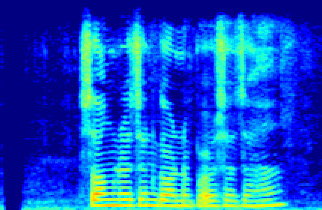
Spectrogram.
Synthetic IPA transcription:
sʌŋrʌt͡sʌnɡʌrnupʌrt͡sʰʌd͡zʌɦã

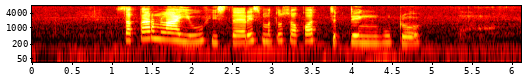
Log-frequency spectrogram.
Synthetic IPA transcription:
səkarməlajuhist̪eɾɪsmət̪usɔkɔ̥ʒ̥ə̤ɖ̥ɪŋwuɖ̥ɔ̤

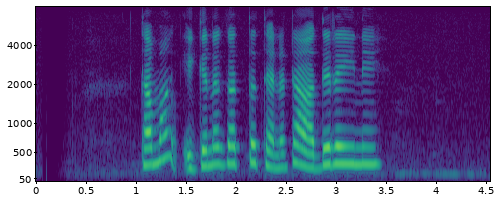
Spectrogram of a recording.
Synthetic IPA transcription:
t̪ɐmaŋeɡenəɡat̪ːɐt̪ænəʈəaːd̪eɾeineː

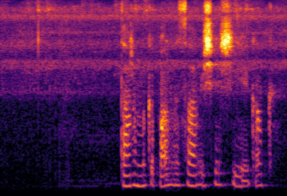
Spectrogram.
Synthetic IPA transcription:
d̪̥aɾməkəpalnəsaːʋiʃeːʃiḛkak

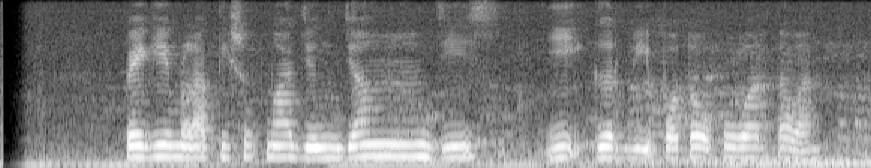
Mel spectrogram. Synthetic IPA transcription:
pɛɡimlat̪isuk̚mad͡ʒɨŋd͡ʒaŋd͡ʒisjikɨrdipɔt̪ɔkuwart̪awan

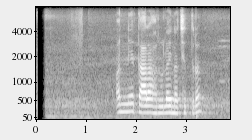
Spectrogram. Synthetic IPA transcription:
ʌnjʌt̪aɾaɦʌɾulajnʌt͡sʰit̪rʌ

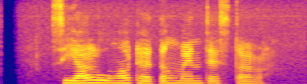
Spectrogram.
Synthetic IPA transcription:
sialuŋɔɖ̥ä̤t̪əŋmant͡ʃɛst̪ər

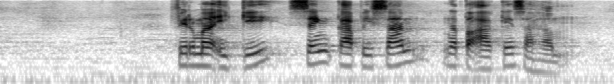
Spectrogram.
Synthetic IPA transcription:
firmaʔikisɪŋkapisanŋət̪ɔʔakesaɦam

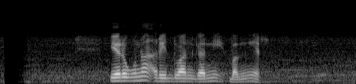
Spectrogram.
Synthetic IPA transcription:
jiɾuŋnaɾit̪uwanɡanibaŋɪr

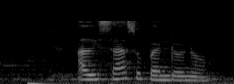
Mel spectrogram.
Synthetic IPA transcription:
ʔalisasub̥a̤nd̪onɔ

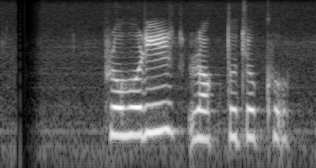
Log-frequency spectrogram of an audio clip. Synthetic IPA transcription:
pɾoɦoɾiɾːɔk̚t̪ot͡ɕokʰːo

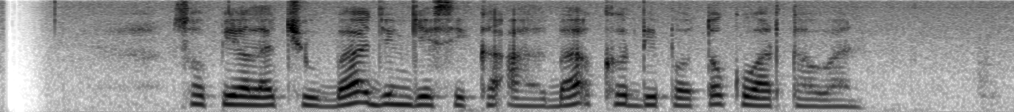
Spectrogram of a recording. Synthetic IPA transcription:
sɔpialat͡ʃubad͡ʒɨŋd͡ʒɛsikaʔalbakɨrdipɔt̪ɔkuwart̪awan

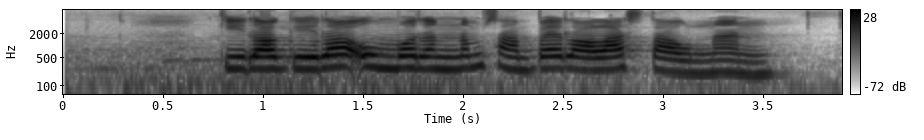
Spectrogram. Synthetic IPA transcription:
kiɾɔkiɾɔumʊɾənəmsampɛlɔlast̪aunan

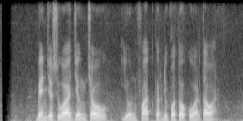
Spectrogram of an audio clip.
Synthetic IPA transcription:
bɛnd͡ʒosuad͡ʒɨŋt͡ʃaujunfat̪̚kɨrdipɔt̪ɔkuwart̪awa̰n

